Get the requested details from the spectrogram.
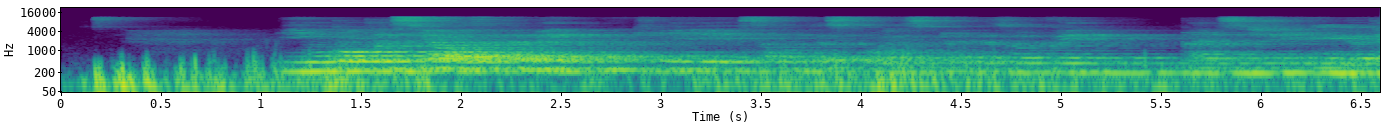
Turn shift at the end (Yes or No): No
